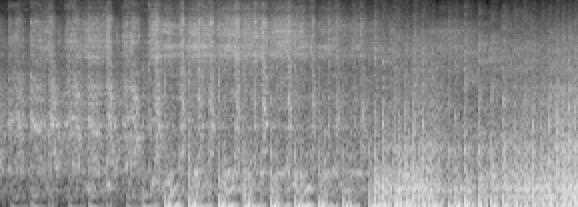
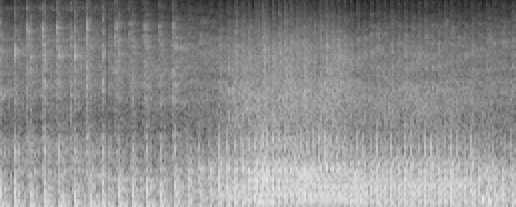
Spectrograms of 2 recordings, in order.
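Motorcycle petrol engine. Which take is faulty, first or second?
first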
